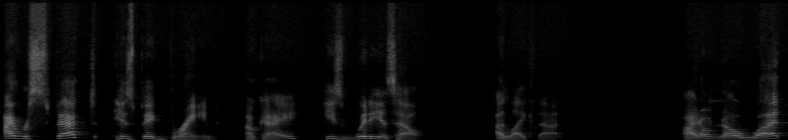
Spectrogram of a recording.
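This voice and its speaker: A woman talking as an online commentator in a casual, dramatic monologue, emphatic and halting, with deliberate pauses and repeated words. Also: on the high side.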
